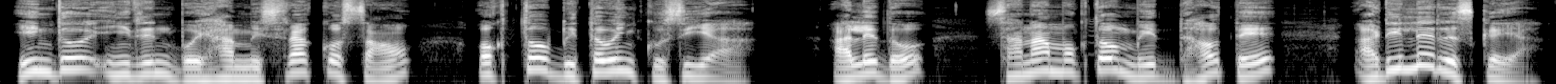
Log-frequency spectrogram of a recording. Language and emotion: Santali, happy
